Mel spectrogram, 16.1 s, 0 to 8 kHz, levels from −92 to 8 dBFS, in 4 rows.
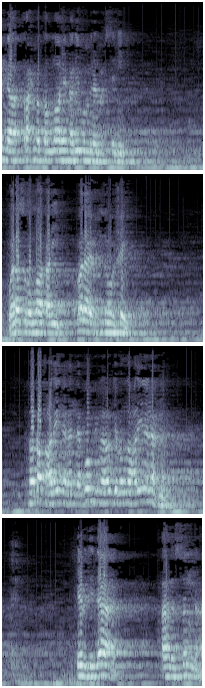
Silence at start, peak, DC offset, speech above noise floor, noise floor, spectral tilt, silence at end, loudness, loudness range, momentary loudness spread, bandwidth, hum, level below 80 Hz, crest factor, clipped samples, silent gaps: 0 s; 0 dBFS; under 0.1%; 22 dB; -32 dBFS; -8.5 dB/octave; 0 s; -11 LUFS; 5 LU; 22 LU; 7.4 kHz; none; -30 dBFS; 12 dB; 0.4%; none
